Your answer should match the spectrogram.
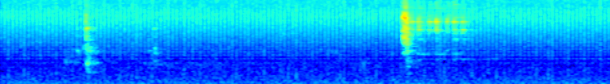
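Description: Quiet room tone with two faint clicks of a new steel guitar string being handled at the tuners while restringing. The second click, about four seconds in, is sharper and leaves a brief high metallic ring.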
